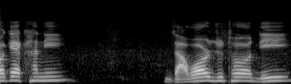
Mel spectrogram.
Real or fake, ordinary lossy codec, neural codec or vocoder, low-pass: real; none; none; none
